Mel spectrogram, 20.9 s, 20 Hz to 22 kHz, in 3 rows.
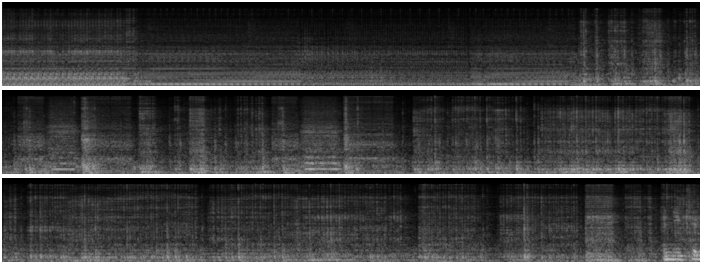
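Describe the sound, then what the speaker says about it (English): A Brother ScanNCut SDX2200D cutting machine whirs steadily while its blade drags through heavy weave fabric, a continuous faint mechanical buzz with small scraping ticks, fairly quiet throughout. "you can hear the blade going through the fabric. As I say, it is a, quite a heavy weave fabric"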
